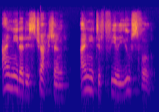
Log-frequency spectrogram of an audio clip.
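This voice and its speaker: Guy reading the part of a haunted brooding man in a web drama, guilty, thinks out loud, mid pitched voice. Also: lively intonation, normal speed. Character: brooding, guilt-ridden man seeking redemption in thriller drama. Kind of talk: table read of web series drama.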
